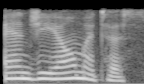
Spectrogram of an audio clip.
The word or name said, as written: angiomatous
